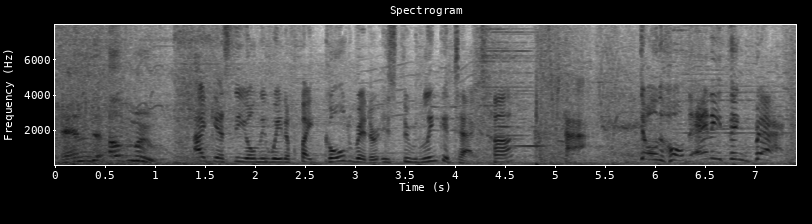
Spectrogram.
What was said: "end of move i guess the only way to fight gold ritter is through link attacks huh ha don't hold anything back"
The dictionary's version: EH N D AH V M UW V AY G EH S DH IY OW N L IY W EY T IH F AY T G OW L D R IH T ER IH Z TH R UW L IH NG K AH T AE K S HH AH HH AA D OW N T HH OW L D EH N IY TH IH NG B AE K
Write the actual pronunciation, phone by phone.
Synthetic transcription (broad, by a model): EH N D AH V M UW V AY G EH S DH IY OW N L IY W EY T IH F AY T G OW L D R IH T ER IH Z TH R UW L IH NG K AH T AE K S HH AH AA D OW N T HH OW L D EH N IY TH IH NG B AE K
